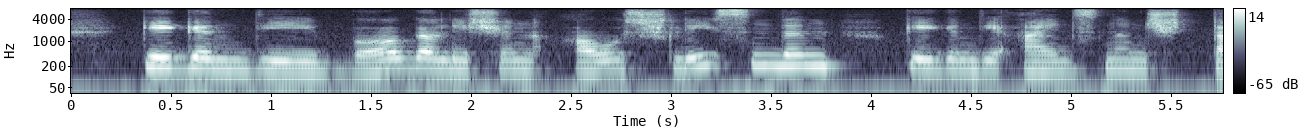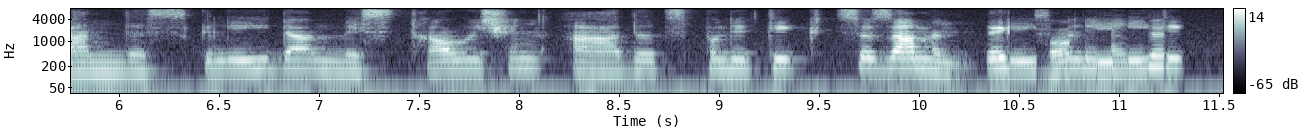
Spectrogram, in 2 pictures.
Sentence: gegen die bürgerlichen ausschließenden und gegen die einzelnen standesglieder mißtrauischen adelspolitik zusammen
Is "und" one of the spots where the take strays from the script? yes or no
yes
